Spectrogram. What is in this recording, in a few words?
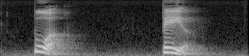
"Poor" "pier"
